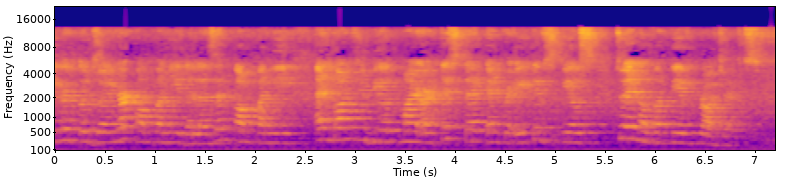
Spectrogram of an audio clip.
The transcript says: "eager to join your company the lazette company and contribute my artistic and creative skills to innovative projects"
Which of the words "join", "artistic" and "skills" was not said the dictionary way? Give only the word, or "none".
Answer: skills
